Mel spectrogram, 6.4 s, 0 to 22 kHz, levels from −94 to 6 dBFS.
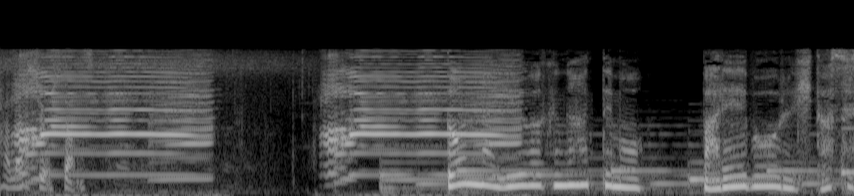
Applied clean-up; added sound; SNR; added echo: none; Harmonica; 0 dB; none.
